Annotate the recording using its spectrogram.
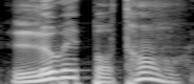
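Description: The name is pronounced the continental European way.

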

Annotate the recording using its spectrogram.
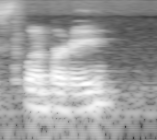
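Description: The name is squeezed into a short, clipped form. "we just say Sliberty"

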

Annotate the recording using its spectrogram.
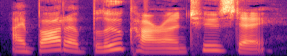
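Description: Blue is stressed and car is said quickly. "blue is stressed, but car isn't, so car is said quickly"

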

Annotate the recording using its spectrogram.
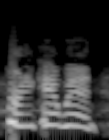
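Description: It is said as a flat, confident statement. They claim Bernie will lose. "that's why they say"

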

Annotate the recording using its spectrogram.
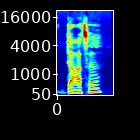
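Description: It is said with a British pronunciation. "you're from the UK"

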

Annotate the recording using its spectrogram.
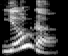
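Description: The name is said with an American vowel. "in American, I think it's Yona"

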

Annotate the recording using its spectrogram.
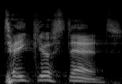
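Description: It is said firmly and with conviction.

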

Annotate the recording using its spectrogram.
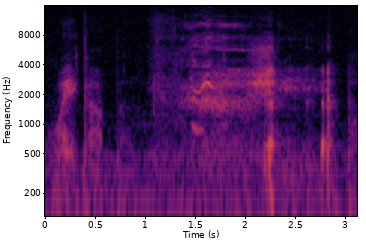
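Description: It is said in a soft, whispery ASMR voice.

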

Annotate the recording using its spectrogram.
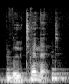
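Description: The word is pronounced the American way. "in American they say lieutenant"

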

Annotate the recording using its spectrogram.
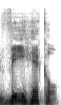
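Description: The word is said in a Southern accent. "You can also tell Joey is a good old Southern boy"

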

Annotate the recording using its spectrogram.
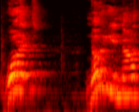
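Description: It is said loudly, in a scolding tone.

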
